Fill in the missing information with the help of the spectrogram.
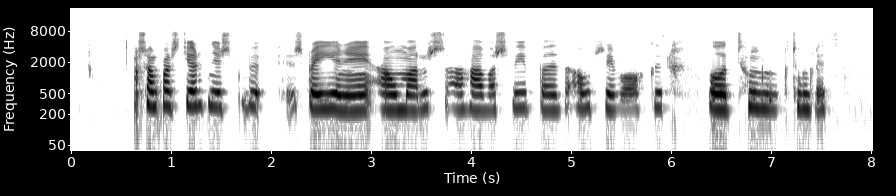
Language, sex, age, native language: Icelandic, female, 18-19, Icelandic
